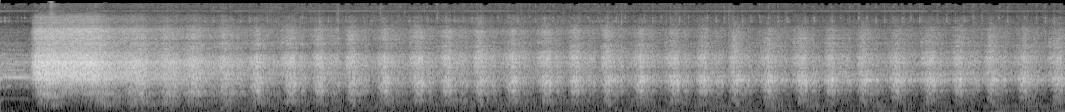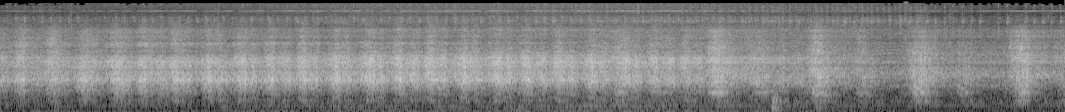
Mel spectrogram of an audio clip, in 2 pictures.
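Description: Model steam locomotive sound, as played by a Märklin HO locomotive's onboard sound: a sharp burst of steam hiss, then steady rhythmic chuffing, about three beats a second, that fades as the engine pulls away. A few separate clicks near the end.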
